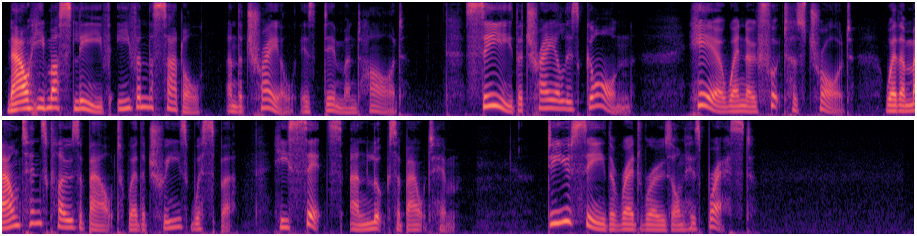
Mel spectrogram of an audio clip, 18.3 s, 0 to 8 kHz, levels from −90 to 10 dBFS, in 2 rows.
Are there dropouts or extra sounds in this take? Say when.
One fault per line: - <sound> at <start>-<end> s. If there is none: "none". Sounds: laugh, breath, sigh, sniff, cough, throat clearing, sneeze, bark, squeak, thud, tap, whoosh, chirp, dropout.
none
